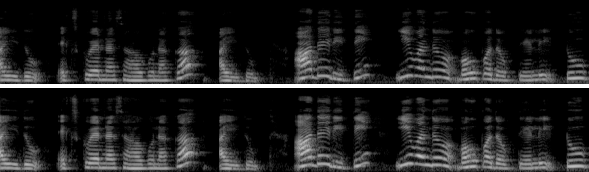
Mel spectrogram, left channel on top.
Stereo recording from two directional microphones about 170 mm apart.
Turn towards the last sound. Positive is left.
turn(degrees=-35)  # may be behind; listen again after turning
